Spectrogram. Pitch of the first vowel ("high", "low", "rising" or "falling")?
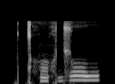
low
